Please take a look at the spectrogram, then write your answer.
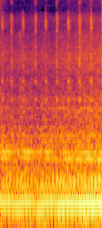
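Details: Diesel truck with an injector stuck open, driven without an intake, at a low idle: a sharp tick about six times a second over an uneven pulse. It misses and pops on light throttle, then clears when accelerating; a rough idle.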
